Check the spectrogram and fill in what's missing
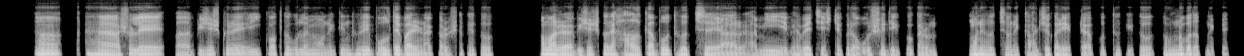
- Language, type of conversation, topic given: Bengali, advice, আপনার আর্থিক অনিশ্চয়তা নিয়ে ক্রমাগত উদ্বেগের অভিজ্ঞতা কেমন?
- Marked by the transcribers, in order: "কার্যকরী" said as "কার্যকারী"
